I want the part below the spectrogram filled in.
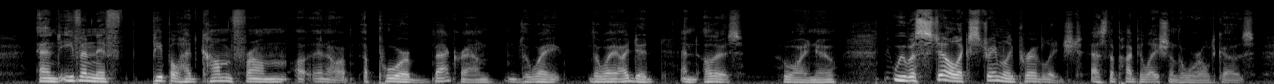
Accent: New York, United States; Maybe it was because I came from New York

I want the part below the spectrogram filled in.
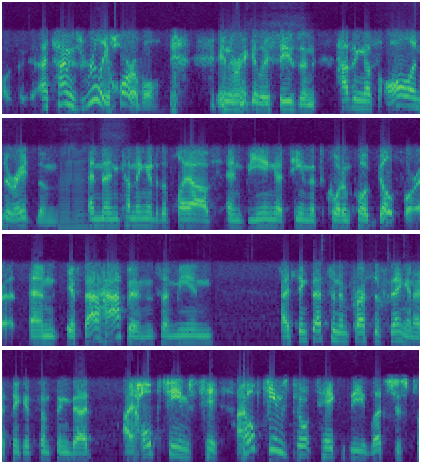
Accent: United States; I'm an American.

